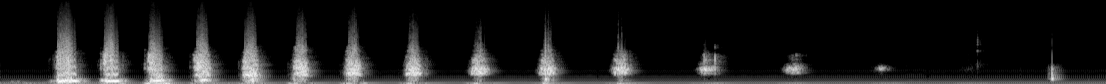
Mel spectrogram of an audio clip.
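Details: Practice blood pressure recording with a sphygmomanometer: regular thumping taps that weaken and fade out, Korotkoff sounds, with some background noise to distinguish from real sounds.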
